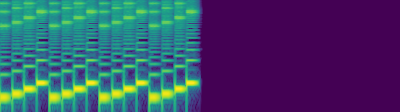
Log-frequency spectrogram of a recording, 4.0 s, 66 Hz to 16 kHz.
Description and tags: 8 bit arpeggio 001 minor 120 bpm triangle 014 Cis2
120, 8, 8-bit, 8-bits, 8bit, atari, bass, beat, bit, bpm, drum, electro, electronic, free, game, gameboy, gameloop, gamemusic, loop, loops, mario, music, nintendo, sega, synth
